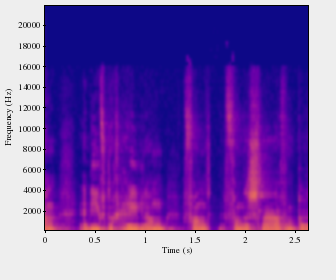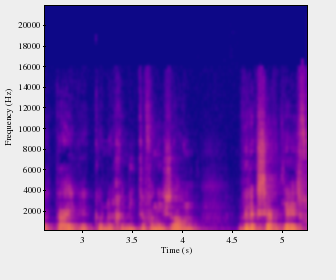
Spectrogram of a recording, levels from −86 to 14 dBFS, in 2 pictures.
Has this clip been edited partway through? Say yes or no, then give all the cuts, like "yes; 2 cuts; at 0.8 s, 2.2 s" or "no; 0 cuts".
yes; 2 cuts; at 1.6 s, 3.1 s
